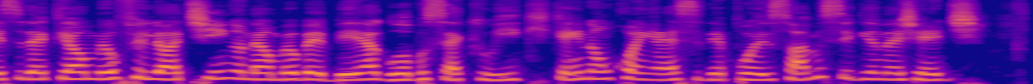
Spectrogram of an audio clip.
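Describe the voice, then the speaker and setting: A woman with a Carioca accent, high-pitched and fairly quick, in a dry, close recording with no echo. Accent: carioca, with the hissing S. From Rio de Janeiro state, Brazil (Niterói). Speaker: information security analyst, speaker. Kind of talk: conference talk. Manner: informal, many fillers.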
